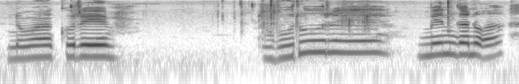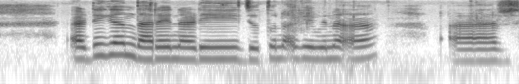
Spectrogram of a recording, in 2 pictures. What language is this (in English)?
Santali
